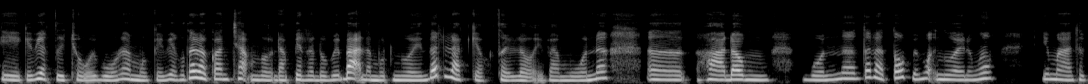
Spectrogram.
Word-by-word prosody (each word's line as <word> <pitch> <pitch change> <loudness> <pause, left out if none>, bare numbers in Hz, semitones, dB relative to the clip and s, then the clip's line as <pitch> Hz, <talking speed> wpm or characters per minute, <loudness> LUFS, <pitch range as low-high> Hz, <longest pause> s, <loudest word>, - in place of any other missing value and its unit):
Thì 205 -4 0
cái 205 0 -1
việc 255 0 +3
từ 205 - +1
chối 195 0 -2
vốn 195 -1 0
là 250 - +1
một 200 -4 +2
cái 190 -2 -2
việc 215 +1 -1
nó 210 - -2
rất 310 - +6
là 290 -3 +7
quan 240 -1 0
trọng 230 -5 -1
rồi, 195 -1 -1
đặc 195 0 -2
biệt 225 - +2
là 200 0 -1
đối 195 0 -1
với 205 +2 -1
bạn 270 -2 +4
là 205 - -1
một 195 +1 0
người 195 -1 +2
rất 365 +2 +2
là, 315 -8 +3
kiểu, 195 -3 -4
xởi 190 -3 0
lởi 185 -2 -2
và 190 -2 -2
muốn, 185 +2 0
ờ, 285 +3 +1 0.4
ờ, 215 -2 0
hòa 210 +1 +1
đồng, 210 -2 +3 0.3
muốn 205 +2 -1 0.2
rất 325 0 0
là 290 -5 +1
tốt 300 +8 0
với 240 - -2
mọi 250 -2 -3
người, 220 -2 +1
đúng 205 +1 -2
không? 275 +3 -1 0.5
Nhưng 240 -1 -1
mà 215 -3 0
thực 210 -1 -6
210 Hz, 265 wpm, -21 LUFS, 195-235 Hz, 0.5 s, là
